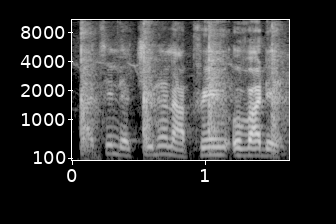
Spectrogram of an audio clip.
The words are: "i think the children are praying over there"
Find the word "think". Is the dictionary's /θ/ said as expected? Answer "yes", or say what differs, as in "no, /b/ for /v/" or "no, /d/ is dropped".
no, /t/ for /θ/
